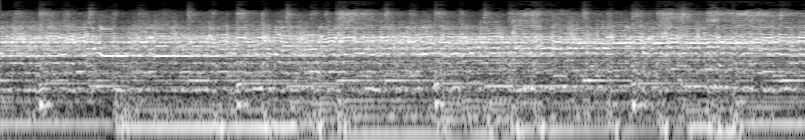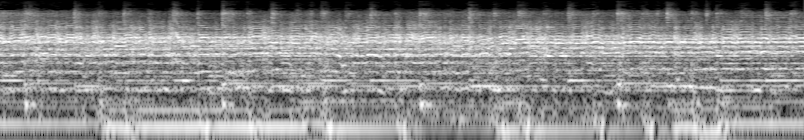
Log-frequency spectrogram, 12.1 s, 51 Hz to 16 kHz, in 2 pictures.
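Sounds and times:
amplified electric guitar: 0.0s - 12.0s.

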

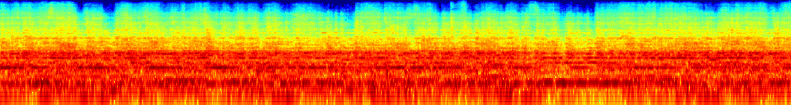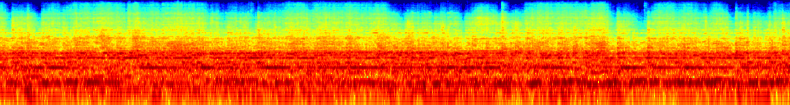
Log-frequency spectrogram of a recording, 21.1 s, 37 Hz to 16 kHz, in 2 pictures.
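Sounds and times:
amplified cello drone: 0.0s - 21.0s.

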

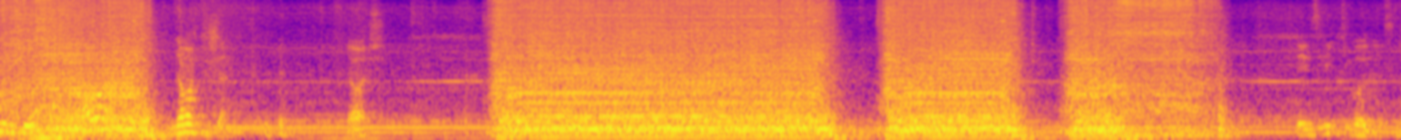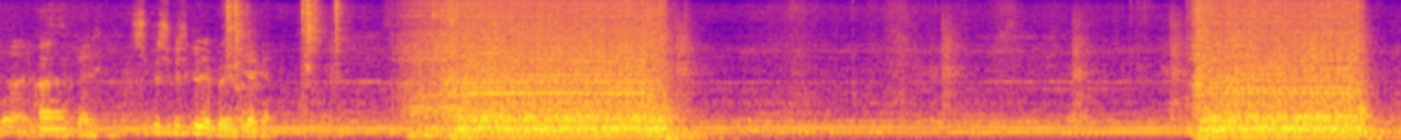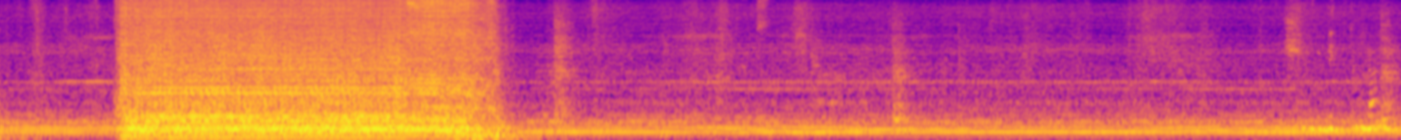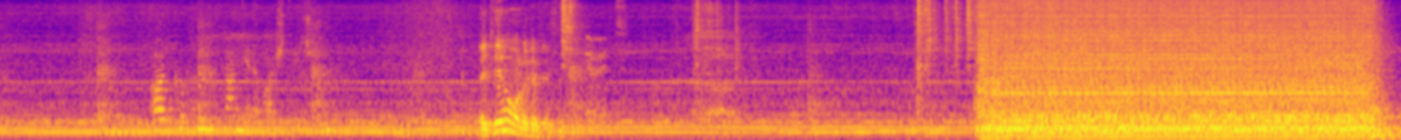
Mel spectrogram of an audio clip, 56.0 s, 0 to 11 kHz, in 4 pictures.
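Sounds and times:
overlock machine stitching: 0.0s - 1.7s, 4.8s - 12.4s, 17.9s - 21.0s, 25.9s - 27.8s, 29.2s - 33.2s, 51.6s - 56.0s
motor humming: 0.0s - 22.6s, 24.3s - 38.2s.

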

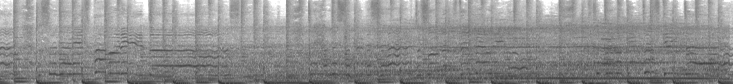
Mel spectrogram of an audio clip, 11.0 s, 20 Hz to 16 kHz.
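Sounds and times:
pop music with steady beat: 0.0s - 11.0s.

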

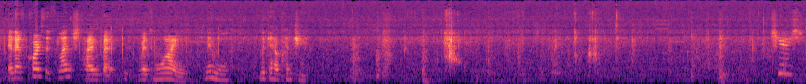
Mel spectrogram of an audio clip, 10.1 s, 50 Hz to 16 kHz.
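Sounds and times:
crunchy food chewing: 4.8s - 8.0s.

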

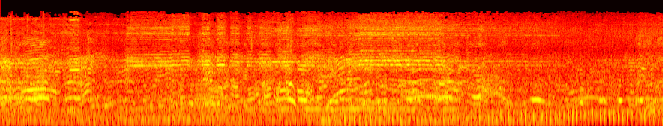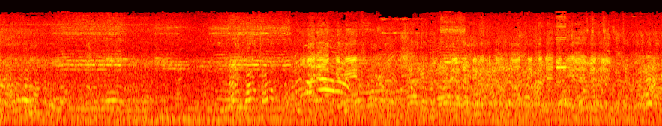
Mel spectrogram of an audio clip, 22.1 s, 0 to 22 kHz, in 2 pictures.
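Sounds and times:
crowd voices shouting: 0.0s - 22.0s
vehicle engine running: 4.9s - 11.8s.

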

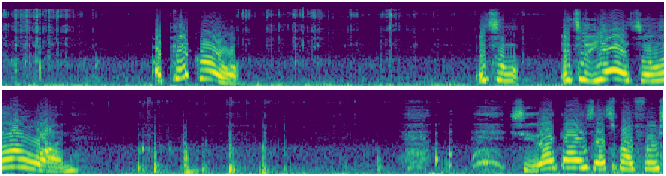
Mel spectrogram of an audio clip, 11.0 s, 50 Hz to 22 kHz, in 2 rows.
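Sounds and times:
handling crackles and clicks: 0.0s - 0.9s, 2.0s - 4.5s
wind rumble on microphone: 0.0s - 11.0s.

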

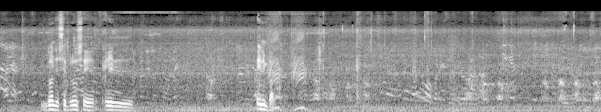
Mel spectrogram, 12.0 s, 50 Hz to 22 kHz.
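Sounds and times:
bystanders talking faintly: 0.0s - 12.0s
street and engine noise: 0.0s - 12.0s.

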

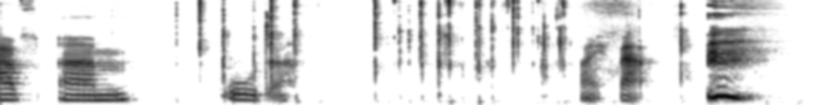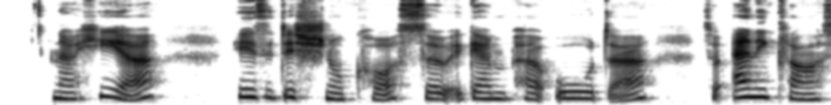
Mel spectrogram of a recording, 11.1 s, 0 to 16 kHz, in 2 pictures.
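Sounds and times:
computer keyboard typing: 1.2s - 3.9s.

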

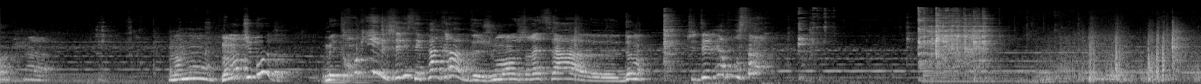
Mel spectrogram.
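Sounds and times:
background music with held notes: 0.0s - 12.0s
dishes and cutlery clinking: 6.6s - 7.0s, 7.8s - 8.4s, 9.1s - 11.8s.

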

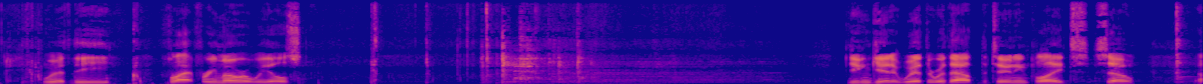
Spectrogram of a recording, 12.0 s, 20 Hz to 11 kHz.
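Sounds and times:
ringing metallic door clank: 4.8s - 8.0s.

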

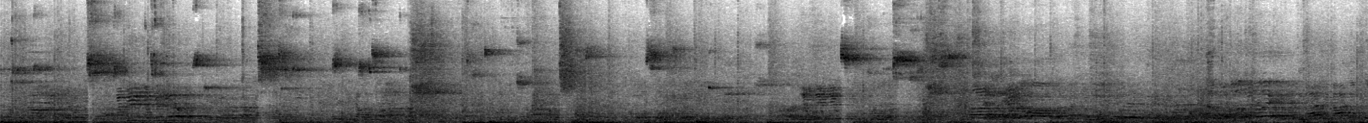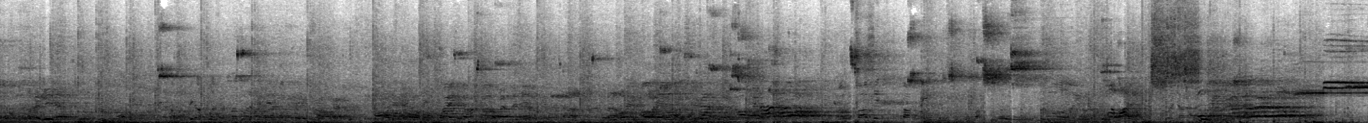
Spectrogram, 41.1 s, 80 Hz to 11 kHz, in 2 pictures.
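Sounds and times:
sneaker squeaks: 0.0s - 25.3s, 26.1s - 41.0s
players calling out: 0.0s - 41.0s
basketball bouncing: 6.1s - 9.3s, 10.0s - 10.8s, 21.6s - 24.5s, 28.5s - 31.5s, 32.4s - 33.1s, 37.6s - 38.0s
referee's whistle: 39.8s - 41.0s.

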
